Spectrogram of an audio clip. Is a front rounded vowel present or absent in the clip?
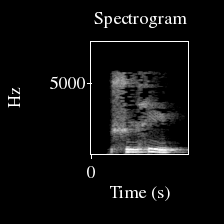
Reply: present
